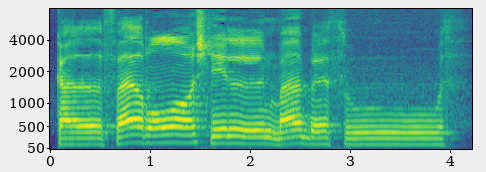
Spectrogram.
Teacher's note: tha ujung lidah bertemu dengan ujung gigi sari atas, dan sukun yang disukunkan pun tha juga, ujung lidah yang bertemu dengan ujung gigi sari atas. · Untuk huruf tha ini dia hamas, ya, nafasnya mengalir. Jadi tidak boleh dihilangkan nafasnya. Ada nafasnya sedikit.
